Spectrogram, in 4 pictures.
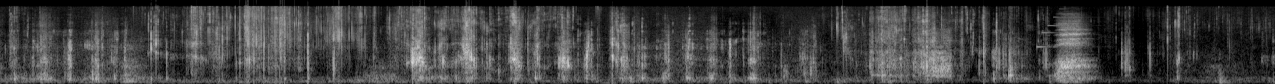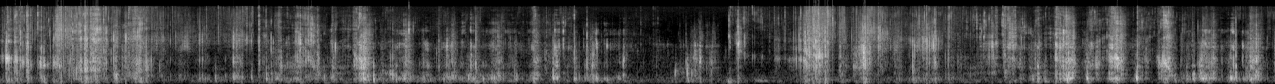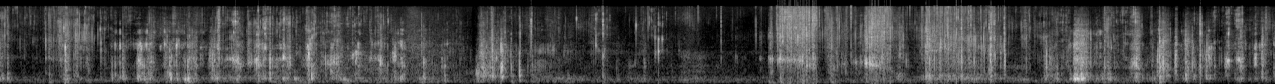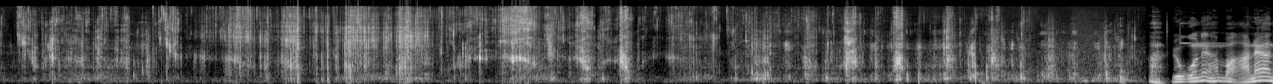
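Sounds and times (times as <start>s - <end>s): chewing crispy fried chicken: 0.0s - 10.4s, 11.0s - 49.9s
crackling crunches: 0.0s - 10.4s, 11.0s - 49.7s.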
